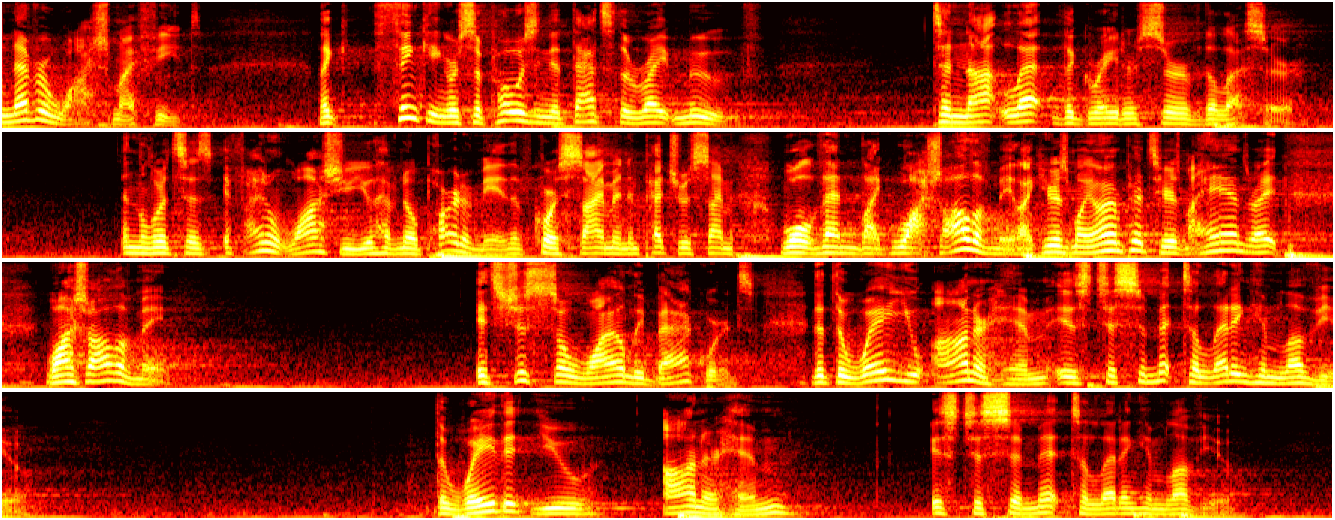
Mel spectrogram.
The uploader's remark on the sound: preached this homily on October 24, 2023 at Sacred Heart of Jesus Catholic Church in Wadsworth, OH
